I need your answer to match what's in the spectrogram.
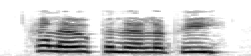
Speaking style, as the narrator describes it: said nervously

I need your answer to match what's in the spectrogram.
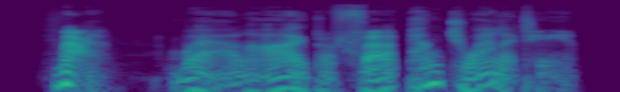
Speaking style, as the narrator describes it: Kane muttered

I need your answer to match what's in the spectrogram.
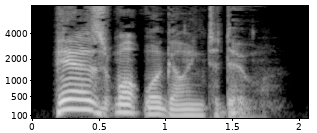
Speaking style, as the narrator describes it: sighed

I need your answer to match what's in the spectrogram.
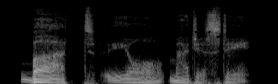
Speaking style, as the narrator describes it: the bishop whispered, just loud enough for me to hear

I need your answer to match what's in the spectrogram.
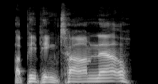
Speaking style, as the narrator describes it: I asked him, snarled at him

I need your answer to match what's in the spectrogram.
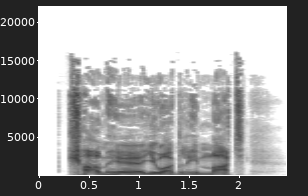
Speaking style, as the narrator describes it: I spat

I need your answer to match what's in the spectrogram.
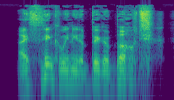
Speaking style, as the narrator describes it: I laughed darkly

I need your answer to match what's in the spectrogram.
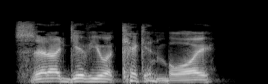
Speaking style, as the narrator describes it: the soldier grunted

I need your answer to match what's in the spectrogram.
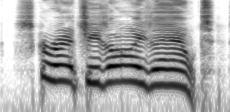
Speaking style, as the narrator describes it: screeched Brightclaw

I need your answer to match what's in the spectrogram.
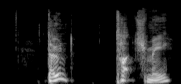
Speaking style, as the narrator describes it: snapped Dirk

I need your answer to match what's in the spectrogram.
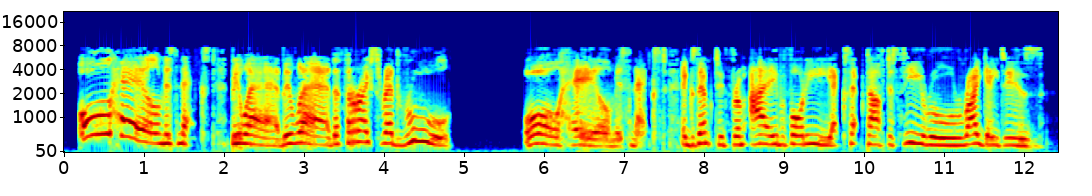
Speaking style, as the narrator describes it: cackled the second

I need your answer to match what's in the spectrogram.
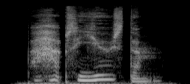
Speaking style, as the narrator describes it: Ogden murmured

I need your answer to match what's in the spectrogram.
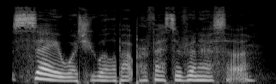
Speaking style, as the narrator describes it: Vesta purred, and her soft voice

